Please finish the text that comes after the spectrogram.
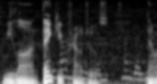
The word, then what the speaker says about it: Milan: Holding short runway 17 It's pronounced Milan.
